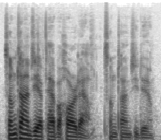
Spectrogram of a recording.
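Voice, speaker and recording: A man's voice: deep voice, fast talker, darkish tone, no room sound. A man hosting a casual interview, chatting in a rambling way that drifts into tangents. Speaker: podcast host and interviewer.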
